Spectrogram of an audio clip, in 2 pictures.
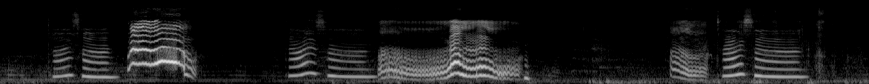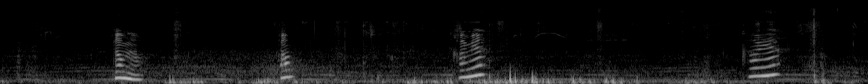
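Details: Pit bull puppy barking and making talking sounds at its owner indoors: high whiny yelps and drawn-out howling vocalizations with rising and falling pitch in bursts over the first half, then scattered shorter calls with a person's voice in between.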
